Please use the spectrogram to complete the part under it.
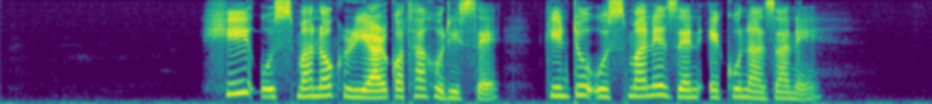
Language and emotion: Assamese, neutral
